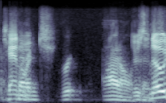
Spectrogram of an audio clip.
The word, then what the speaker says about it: Kenrich: There's no D in it. It's Ken. I know it's Kenrich, like CH. Say Rick, not Rich. You don't say Rich. That's how it's spelled.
